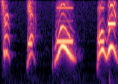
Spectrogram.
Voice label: vox droid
